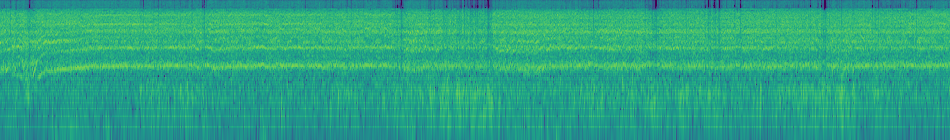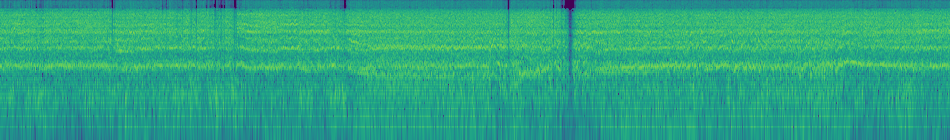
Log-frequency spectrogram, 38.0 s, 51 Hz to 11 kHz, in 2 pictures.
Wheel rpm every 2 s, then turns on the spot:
160, 230, 230, 230, 230, 220, 240, 230, 230, 230, 230, 230, 220, 200, 140, 150, 220, 230, 240.
none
